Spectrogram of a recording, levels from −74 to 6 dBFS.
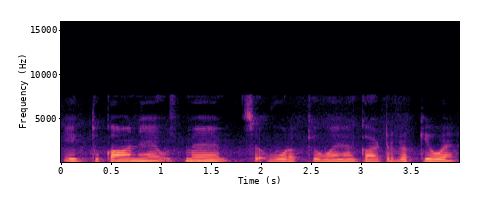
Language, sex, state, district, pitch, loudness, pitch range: Hindi, female, Haryana, Jhajjar, 225 Hz, -18 LUFS, 220-230 Hz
